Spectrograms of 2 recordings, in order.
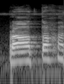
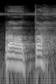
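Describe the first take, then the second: First: प्रातः with a full voiced ha at the end; wrong visarga. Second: प्रातः ending in a short breath; correct visarga. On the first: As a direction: say प्रातः as praa-ta-ha. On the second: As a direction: say प्रातः with a light visarga, no full ha. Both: Shown as a demonstration. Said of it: "नहीं".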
